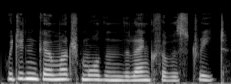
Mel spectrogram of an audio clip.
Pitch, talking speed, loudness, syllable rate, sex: 215 Hz, 285 wpm, -14 LUFS, 5.1 syllables/s, female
